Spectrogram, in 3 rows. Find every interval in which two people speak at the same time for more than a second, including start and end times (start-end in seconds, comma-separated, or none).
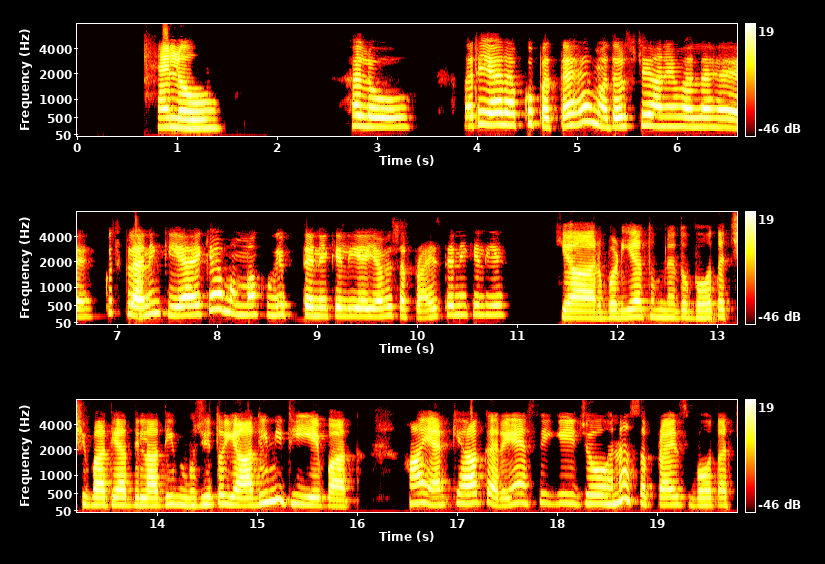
none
